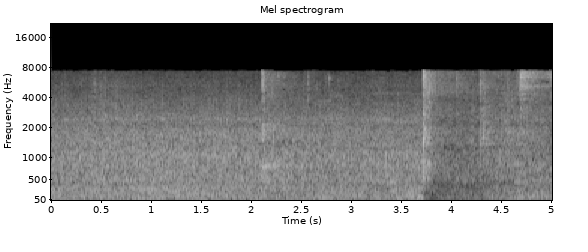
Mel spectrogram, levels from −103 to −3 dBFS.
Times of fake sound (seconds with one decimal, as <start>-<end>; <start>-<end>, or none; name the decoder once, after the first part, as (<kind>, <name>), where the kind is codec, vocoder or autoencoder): none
